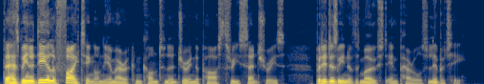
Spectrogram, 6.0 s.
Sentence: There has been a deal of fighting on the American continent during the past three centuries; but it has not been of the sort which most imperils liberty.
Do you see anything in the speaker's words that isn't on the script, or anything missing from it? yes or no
yes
